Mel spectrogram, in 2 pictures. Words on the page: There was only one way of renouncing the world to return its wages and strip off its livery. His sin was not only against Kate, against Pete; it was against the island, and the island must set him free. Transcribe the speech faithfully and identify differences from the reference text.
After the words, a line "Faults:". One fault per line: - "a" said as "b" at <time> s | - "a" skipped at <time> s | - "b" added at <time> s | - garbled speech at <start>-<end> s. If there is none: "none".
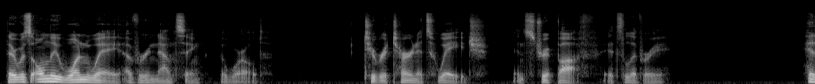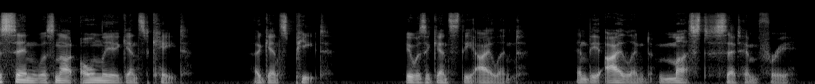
There was only one way of renouncing the world to return its wage and strip off its livery. His sin was not only against Kate, against Pete; it was against the island, and the island must set him free.
Faults:
- "wages" said as "wage" at 4.4 s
